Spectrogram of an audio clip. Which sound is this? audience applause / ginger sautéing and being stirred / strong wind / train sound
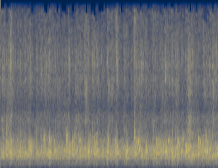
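audience applause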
